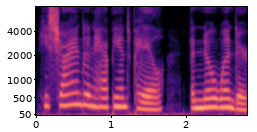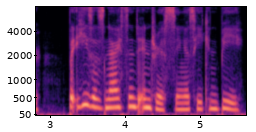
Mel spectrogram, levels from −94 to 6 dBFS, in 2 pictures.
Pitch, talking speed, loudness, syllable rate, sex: 225 Hz, 205 wpm, -17 LUFS, 5.2 syllables/s, female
